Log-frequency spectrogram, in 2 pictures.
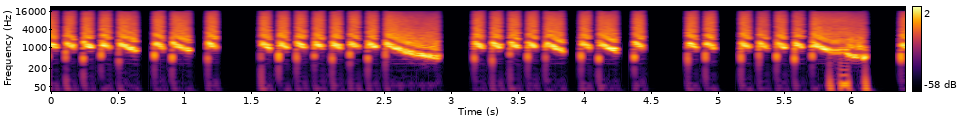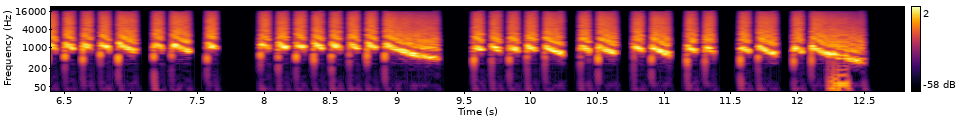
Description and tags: a Dry version of this random screech I've made, playing a random pattern.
